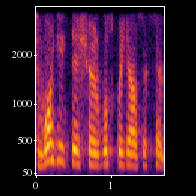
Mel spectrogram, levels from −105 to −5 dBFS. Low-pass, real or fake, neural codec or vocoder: 3.6 kHz; fake; vocoder, 44.1 kHz, 128 mel bands, Pupu-Vocoder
